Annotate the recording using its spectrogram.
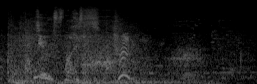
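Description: Magic attacks burst and whoosh loudly.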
